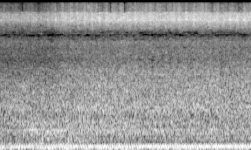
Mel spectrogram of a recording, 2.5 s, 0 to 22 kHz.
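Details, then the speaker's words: Ford F100 390 FE V8 driving with the faulty vacuum advance diaphragm out of play: deep, even rumble that pulls smoothly under throttle with no hesitation; owner thinks timing may need backing off. "hesitations at work throttle running fine but like I said the big problem is going to be is it's not going to run as well as it could if the vacuum advance were in play"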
